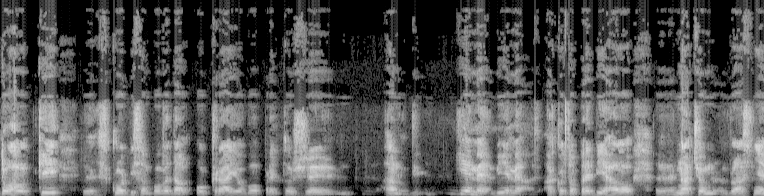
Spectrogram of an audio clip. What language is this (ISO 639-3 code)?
slk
